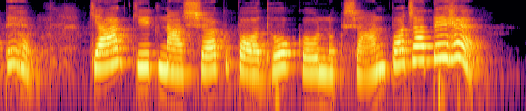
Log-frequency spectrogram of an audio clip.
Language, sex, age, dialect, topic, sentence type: Hindi, female, 25-30, Marwari Dhudhari, agriculture, question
